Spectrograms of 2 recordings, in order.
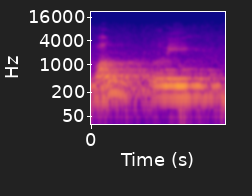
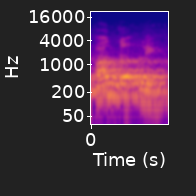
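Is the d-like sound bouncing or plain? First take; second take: plain; bouncing. First: The d-like sound is plain without a bounce. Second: The d-like sound has an echoing bounce. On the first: The speaker calls it right. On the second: The speaker calls it wrong.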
